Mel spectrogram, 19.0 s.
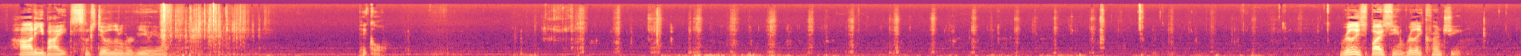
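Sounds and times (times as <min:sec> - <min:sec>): person chewing crunchy food: 0:06.7 - 0:16.7.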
